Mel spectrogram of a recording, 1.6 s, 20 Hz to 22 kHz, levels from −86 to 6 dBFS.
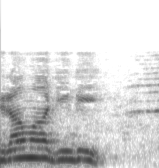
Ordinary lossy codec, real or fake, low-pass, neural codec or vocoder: AAC, 64 kbps; real; 7.2 kHz; none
